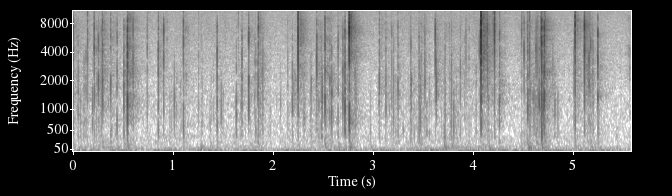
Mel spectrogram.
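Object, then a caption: Cotton towel in a cellophane wrapper. Fingertips and nails of both hands rub and crinkle the clear cellophane wrapper around a flat folded cotton towel. The result is quiet, bright, irregular crackling, with sharp snapping crinkles standing out above a soft rustle.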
